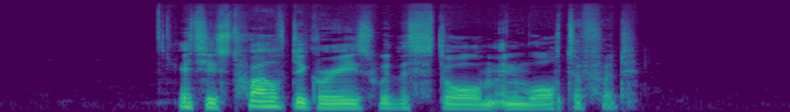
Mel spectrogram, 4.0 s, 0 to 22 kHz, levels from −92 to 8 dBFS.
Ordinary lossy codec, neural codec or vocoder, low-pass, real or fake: none; none; 19.8 kHz; real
